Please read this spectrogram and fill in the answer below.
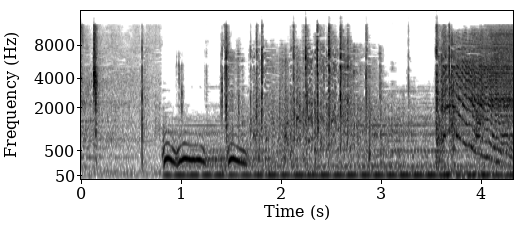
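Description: Cartoon soundtrack effects: short hooting tones that bend in pitch start about a second in, over a rapid, pulsing deep rumble and scattered sharp clicks.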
